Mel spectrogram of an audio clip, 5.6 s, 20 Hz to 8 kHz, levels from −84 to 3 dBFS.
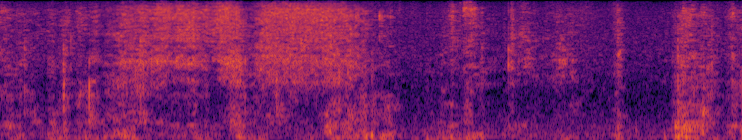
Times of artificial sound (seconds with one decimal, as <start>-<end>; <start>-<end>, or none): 0.7-2.8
